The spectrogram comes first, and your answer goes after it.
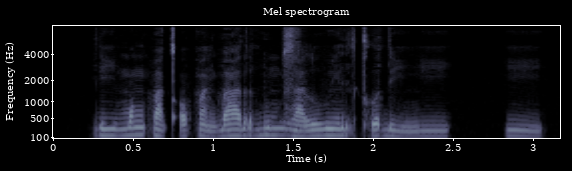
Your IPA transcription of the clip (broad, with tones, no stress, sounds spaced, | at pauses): ɾ iː˨ m ɔ˦ ŋ p a˨ kʼ ɔ˦ p ã˨ ɡ͡b aː˦ r ɓ u˦ m z a˨˦ l u˦ β ĩ˦ r kʼ ʊ˦ ɗ iː˨ ŋ iː˦ | iː˨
